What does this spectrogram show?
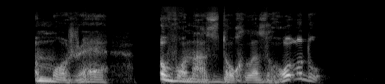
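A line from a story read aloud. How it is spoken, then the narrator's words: Hoarse rasp. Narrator (Ukrainian): прохрипів містер Вудчестер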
